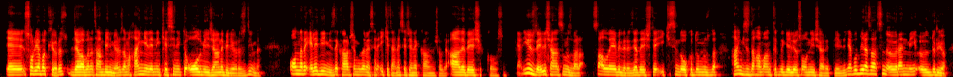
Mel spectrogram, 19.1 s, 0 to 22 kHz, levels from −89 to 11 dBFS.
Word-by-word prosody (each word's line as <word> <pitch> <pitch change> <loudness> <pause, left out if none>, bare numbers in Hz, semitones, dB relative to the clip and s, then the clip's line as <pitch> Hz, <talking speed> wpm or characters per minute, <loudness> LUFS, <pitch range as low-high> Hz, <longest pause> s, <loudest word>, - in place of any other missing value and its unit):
ııı, 145 +1 +4
soruya 175 +2 +2
bakıyoruz 160 -2 0
cevabını 140 +1 +6
tam 140 -1 0
bilmiyoruz 130 -1 +1
ama 140 -1 -3
hangilerinin 145 -2 +1
kesinlikle 140 +2 -2
olmayacağını 135 -3 +4
biliyoruz 110 -1 -3
değil 165 -3 -5
mi? 110 -4 -9 0.6
Onları 180 0 +3
elediğimizde 155 -4 0
karşımıza 145 0 -2
mesela 130 +1 -5
2 145 -2 -7
tane 120 +1 -5
seçenek 120 -1 -4
kalmış 110 -2 -8
oluyor: 100 0 -10
A 135 -1 +3
ve 135 -1 +2
b 130 -1 +3
şıkkı 130 -3 -13
olsun, 105 +1 -15 0.2
yani, 200 - -13
%50 165 -8 +3
şansımız 145 -3 -3
var. 115 +1 -4 0.2
Sallayabiliriz 140 -6 0
ya 130 0 +1
da, 135 - +1
işte, 135 +2 -2
2'sini 145 +2 -10
de - - +2
okuduğumuzda, 135 0 -1 0.2
hangisi 170 -5 -1
daha 145 -1 -1
mantıklı 140 0 -4
geliyorsa 135 0 +1
onu 135 0 -2
işaretleyebiliriz. 115 -1 -5
Ya, 165 +1 -2
bu 190 0 0
biraz 195 -2 +4
aslında 180 +1 -1
öğrenmeyi 150 +2 0
öldürüyor. 130 -4 0
140 Hz, 155 wpm, -22 LUFS, 130-150 Hz, 0.6 s, cevabını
